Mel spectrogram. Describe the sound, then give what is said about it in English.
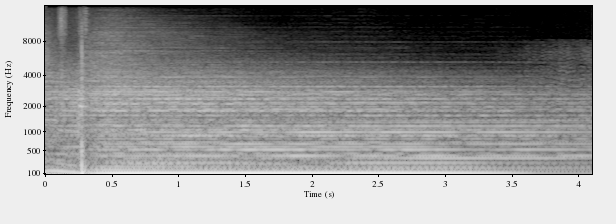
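A mosquito buzzes in flight, a steady, rich whining hum that holds loud for several seconds after a brief click, then fades slightly at the end. “Mosquitoes. Annoying little things, but they can be far more than annoying.”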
